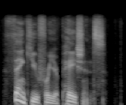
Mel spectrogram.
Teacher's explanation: Notice how the voice naturally goes down at the end of the sentence. It is not a question.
